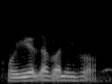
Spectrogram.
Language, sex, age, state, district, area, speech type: Assamese, female, 45-60, Assam, Sivasagar, rural, conversation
